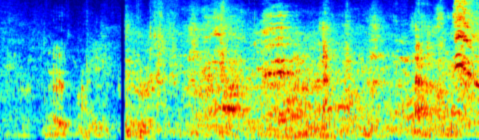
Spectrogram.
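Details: White pigs on a pig farm in Nepal, with a quiet opening followed from about one second by a dense stretch of overlapping harsh squeals and grunts. Several animals are calling at once.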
